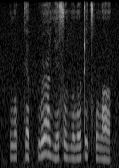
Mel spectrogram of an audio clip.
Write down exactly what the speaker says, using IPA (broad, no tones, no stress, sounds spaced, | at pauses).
lˠ u kː ɛ pː u ʕ ɯ ʎ e s o ʎ o l o ʈ i t͡sʼ u lˠ ʌ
